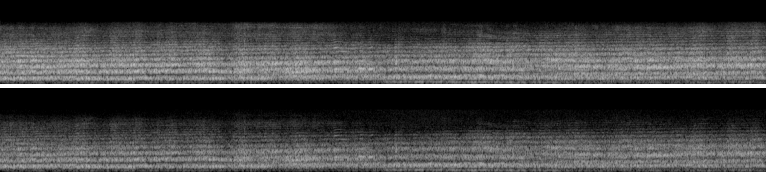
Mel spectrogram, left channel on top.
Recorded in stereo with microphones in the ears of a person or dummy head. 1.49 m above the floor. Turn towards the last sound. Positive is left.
turn(degrees=70)  # may be behind; listen again after turning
